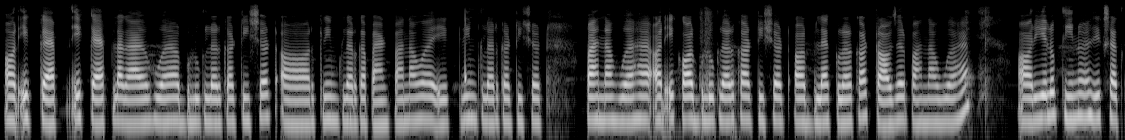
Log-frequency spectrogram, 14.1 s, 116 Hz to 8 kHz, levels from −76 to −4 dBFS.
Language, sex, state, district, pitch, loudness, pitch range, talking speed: Hindi, female, Bihar, Jamui, 205 Hz, -24 LUFS, 200-215 Hz, 220 wpm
